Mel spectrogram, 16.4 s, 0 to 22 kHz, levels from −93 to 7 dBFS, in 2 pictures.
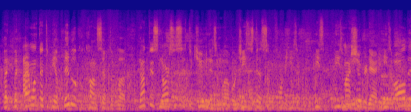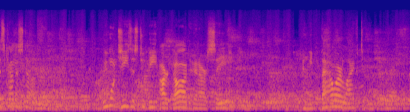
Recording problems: chatter from many people; loud; throughout; 5 dB below the speech

